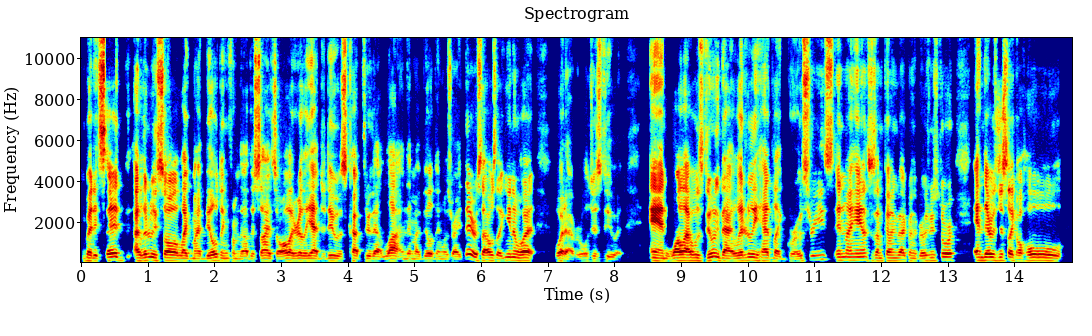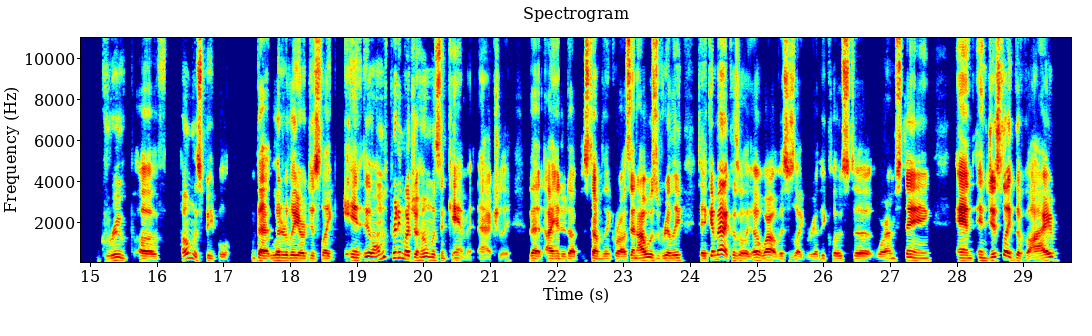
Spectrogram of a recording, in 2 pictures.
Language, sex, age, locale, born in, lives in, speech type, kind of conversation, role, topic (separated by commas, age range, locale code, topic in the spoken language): English, male, 30-34, en-US, United States, United States, conversation, advice, user, How can I celebrate and build confidence from a personal achievement?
